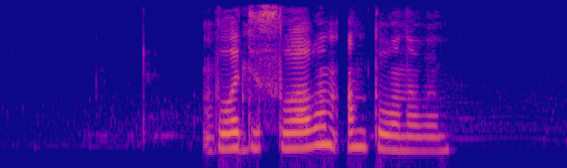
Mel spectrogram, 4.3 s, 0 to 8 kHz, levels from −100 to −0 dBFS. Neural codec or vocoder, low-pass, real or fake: none; 7.2 kHz; real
